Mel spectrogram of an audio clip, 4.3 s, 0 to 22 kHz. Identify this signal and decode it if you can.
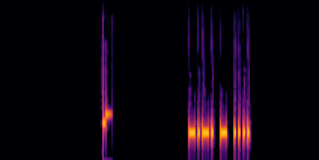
Morse code, heard as a keyed tone, about 40 wpm, 700 Hz. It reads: CTH
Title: USA Call Sign Postfixes - 3 Letters 40wpm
